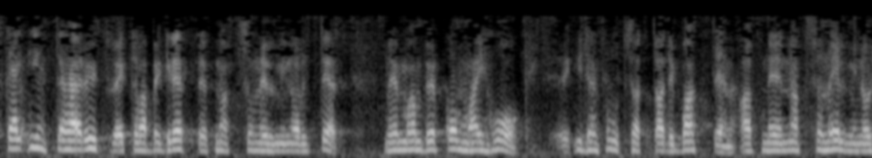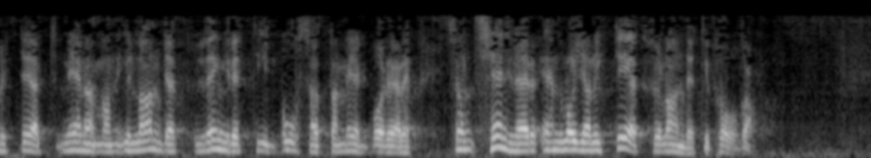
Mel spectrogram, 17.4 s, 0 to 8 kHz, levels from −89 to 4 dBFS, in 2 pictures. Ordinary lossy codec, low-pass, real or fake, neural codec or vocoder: MP3, 24 kbps; 7.2 kHz; fake; codec, 24 kHz, 1.5 kbps, HILCodec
